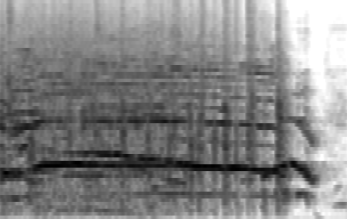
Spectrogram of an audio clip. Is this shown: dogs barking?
no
